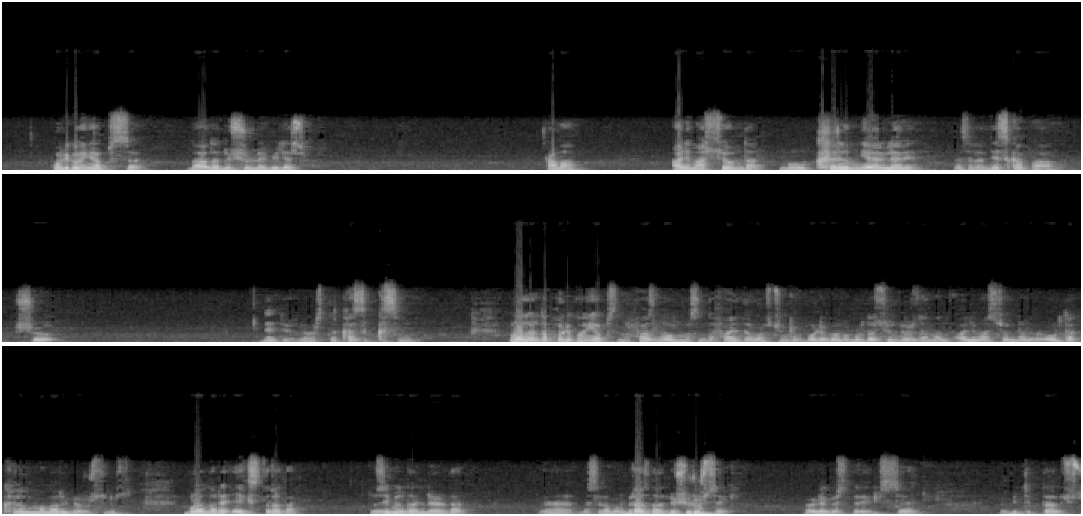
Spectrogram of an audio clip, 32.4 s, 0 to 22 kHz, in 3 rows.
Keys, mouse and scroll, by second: 22.8-23.1 scroll up 1, 23.1 scroll down 1, 25.3 click, 26.3 scroll up 1, 26.7-27.1 scroll down 1, 29.7 scroll up 1, 30.6 alt+click.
